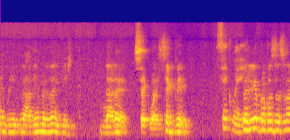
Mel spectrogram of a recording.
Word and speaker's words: segue: Segway. செக்வே Segway. Segway. எங்க வே Segway. வந்திருக்குன்னு ஒரு மணி கேட்கலாம். அதுவா? இதுக்கெல்லாம் பதிலே கிடையாது. வாழ்க்கையில நிறைய கொஸ்டின்ஸுக்கு பதிலே இருக்காது. ஏன் இப்படி நடக்குது, ஏன் இப்படி இருக்குன்னு. அதே மாதிரிதான் இங்கிலீஷ். Segway.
